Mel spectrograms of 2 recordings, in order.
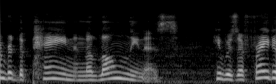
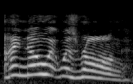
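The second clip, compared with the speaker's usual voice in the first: loud, higher shout; shouted back; 9 semitones higher, 9 dB louder than usual. A narrator's reading. Father shouting back at his son, guilty loud shout. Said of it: "Grant shouted back".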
